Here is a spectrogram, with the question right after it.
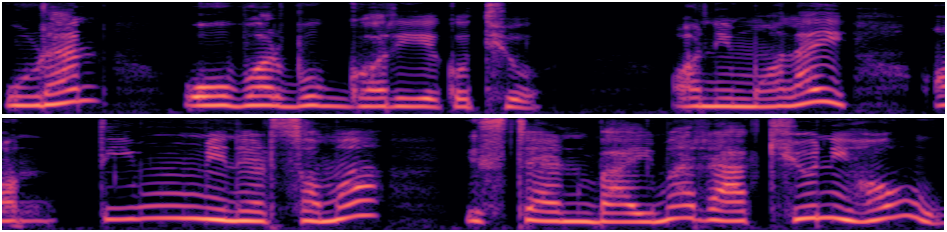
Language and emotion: Nepali, fearful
